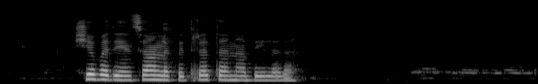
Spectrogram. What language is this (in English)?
Pashto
